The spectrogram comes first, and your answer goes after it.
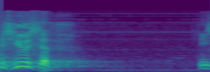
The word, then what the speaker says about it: Yusuf: we'll work on it shalom my name is Yusuf did you say Yusuf let me say Yusuf you're very good I wish you teach my wife she keeps mispronouncing it she calls me useless from the left now how many of you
